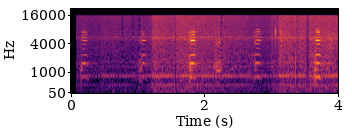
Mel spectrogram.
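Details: Osprey at a Chesapeake nest during a morning feeding, recorded 2019-12-12: short harsh, ringing calls repeated at uneven intervals about once a second, over a steady hum and background noise.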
